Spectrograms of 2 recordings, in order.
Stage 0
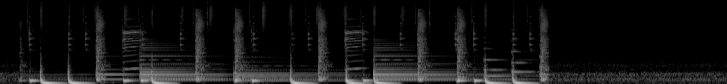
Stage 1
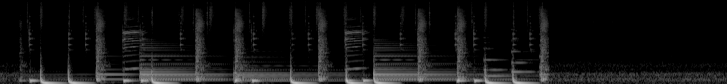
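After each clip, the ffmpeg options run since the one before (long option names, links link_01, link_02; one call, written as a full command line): ffmpeg -i in.wav -af anull out.wav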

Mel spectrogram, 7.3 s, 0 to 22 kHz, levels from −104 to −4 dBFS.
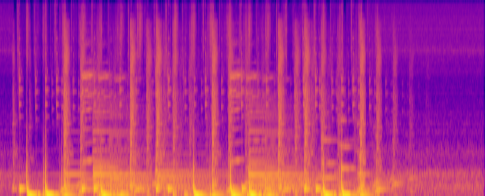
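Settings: ffmpeg -i in.wav -filter_complex "[0:a]asplit=6[link_01][link_02][link_03][link_04][link_05][link_06];[link_02]adelay=246,afreqshift=-110,volume=-7dB[link_07];[link_03]adelay=492,afreqshift=-220,volume=-14.5dB[link_08];[link_04]adelay=738,afreqshift=-330,volume=-22.1dB[link_09];[link_05]adelay=984,afreqshift=-440,volume=-29.6dB[link_10];[link_06]adelay=1230,afreqshift=-550,volume=-37.1dB[link_11];[link_01][link_07][link_08][link_09][link_10][link_11]amix=inputs=6:normalize=0,volume=7dB" out.wav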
